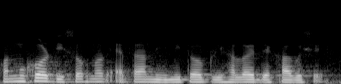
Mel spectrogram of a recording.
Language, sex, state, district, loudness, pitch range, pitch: Assamese, male, Assam, Sonitpur, -18 LUFS, 110-125 Hz, 115 Hz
